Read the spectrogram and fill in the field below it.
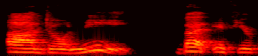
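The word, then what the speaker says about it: אֲדֹנִי: and here you've got this hi so it's pronounced adoni but if you're pronouncing when you're talking to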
